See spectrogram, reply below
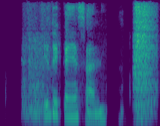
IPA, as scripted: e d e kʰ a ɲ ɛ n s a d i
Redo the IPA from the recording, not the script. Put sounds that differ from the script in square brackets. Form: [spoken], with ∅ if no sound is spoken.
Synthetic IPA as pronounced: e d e [k] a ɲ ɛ [∅] s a [n] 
